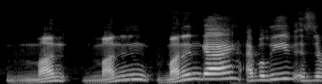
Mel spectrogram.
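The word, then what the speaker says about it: Monangai: Tradeaway, London, Tet, Sharps, and Tez for Buuka, Niko, and Men Guy. By the way, one of our viewers commented, "We've been It's Menuy, I believe, is the right pronunciation." Mun like Monday.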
